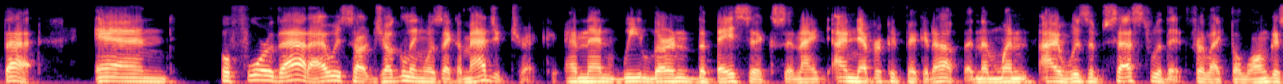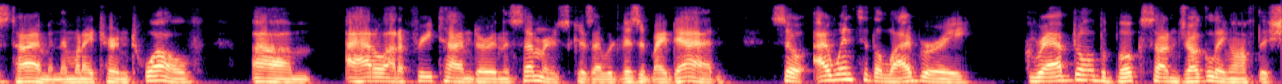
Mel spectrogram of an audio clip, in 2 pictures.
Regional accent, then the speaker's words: New York, United States; now in Southern California, United States; I grew up in New York.

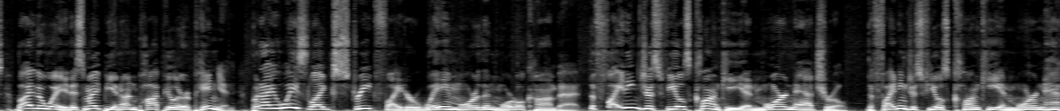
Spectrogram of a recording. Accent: hometown in Ontario, Canada; now in Toronto, Canada; that smoke reached me in my hometown

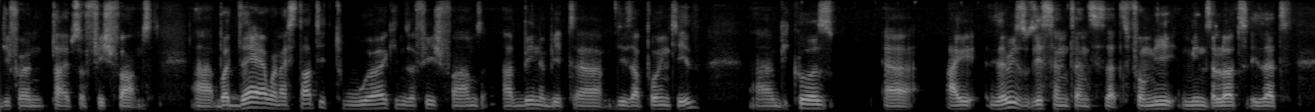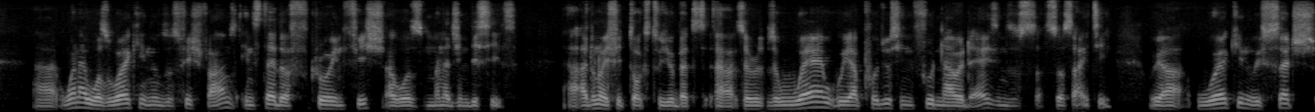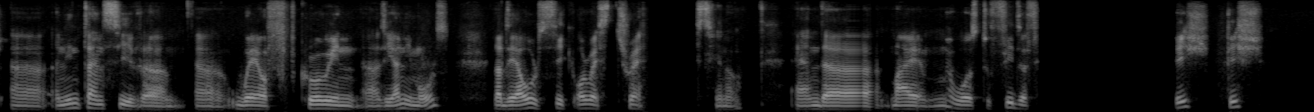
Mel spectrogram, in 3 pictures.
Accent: west side of France, western France, France; accent: French; English is a second language; now in Australia; where I come from, I mean, in France, on the west side of France, because yes, I'm French. I live in Australia, but obviously you can tell with my accent

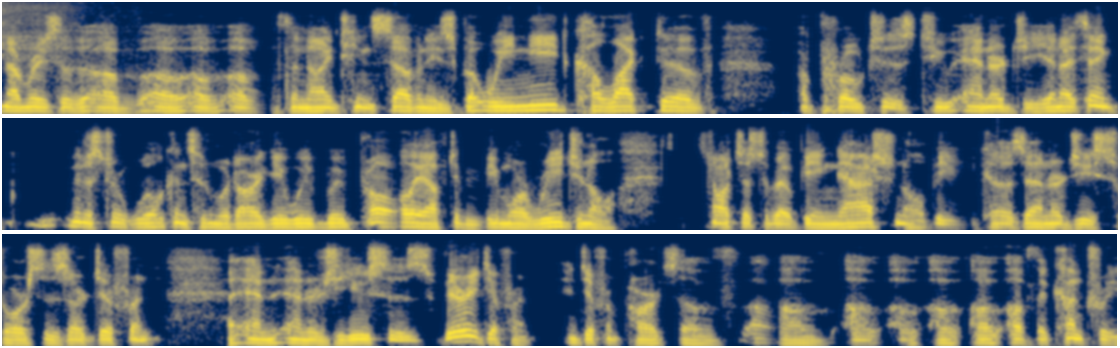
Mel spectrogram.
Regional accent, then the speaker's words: Canada; being Canadian

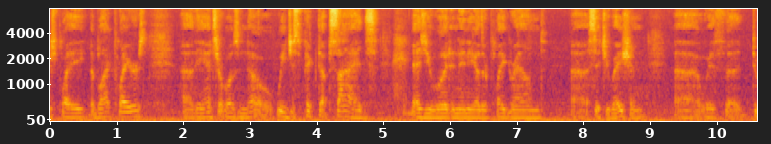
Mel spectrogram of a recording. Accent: Richmond, Virginia, United States; moved away as an adult; I was in the South. I grew up really in the Upper South

